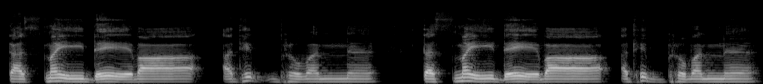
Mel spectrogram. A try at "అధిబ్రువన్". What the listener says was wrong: భ్రువు ఒత్తులేదండి. తస్మై దేవా అధిబ్రువన్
